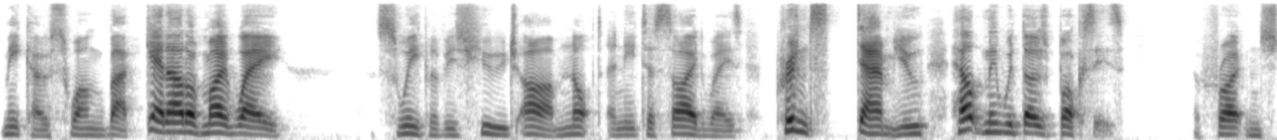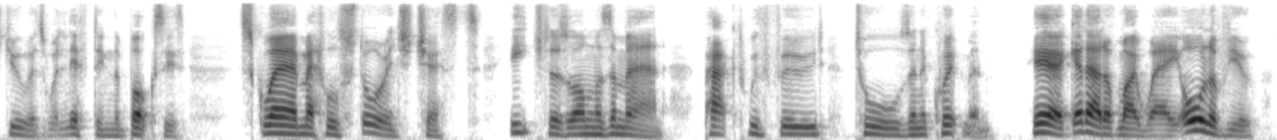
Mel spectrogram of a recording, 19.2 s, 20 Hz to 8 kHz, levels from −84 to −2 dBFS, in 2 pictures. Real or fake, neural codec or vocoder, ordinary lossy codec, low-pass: fake; codec, 16 kHz, 1 kbps, X-Codec, HuBERT features, trained on LibriSpeech; MP3, 64 kbps; 7.2 kHz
